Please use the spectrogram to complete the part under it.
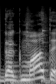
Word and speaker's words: догмат: К слову сказать, в однокоренном слове «догма» мало кто допустит ошибку. А потому, если возникают сомнения, куда поставить ударение, вспоминайте. Раз догма, значит и догмат.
